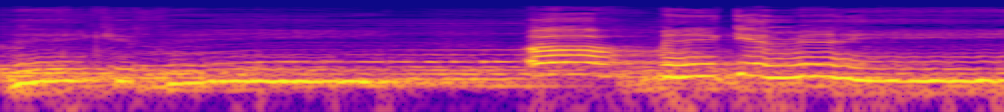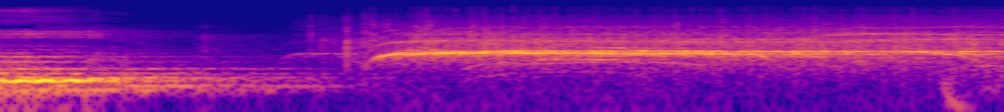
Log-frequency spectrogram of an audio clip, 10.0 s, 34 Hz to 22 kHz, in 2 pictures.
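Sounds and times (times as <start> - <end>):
audience applauding and cheering: 6.4 - 10.0.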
